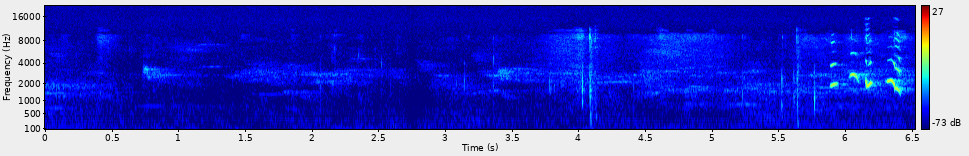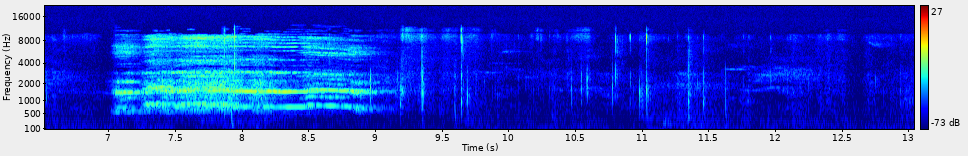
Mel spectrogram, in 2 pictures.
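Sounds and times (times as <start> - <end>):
monkey chirping squeaks: 5.8 - 6.5
rooster crowing: 7.0 - 9.1.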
